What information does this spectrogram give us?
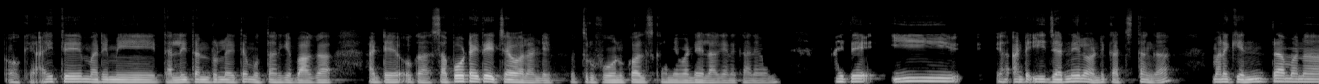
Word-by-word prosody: Okay. 100 +2 -10
అయితే 125 +1 0 0.2
మరి 115 0 +1
మీ 110 - +4 0.4
తల్లిదండ్రులయితే 110 +1 0
మొత్తానికి 105 0 -2
బాగా 95 +2 0 0.5
అంటే 105 +1 0 0.2
ఒక 100 - -4 0.2
సపోర్ట్ 140 +7 +5
అయితే 135 +1 +5
ఇచ్చేవారండి. 100 -4 +2 0.3
త్రూ 105 -3 -3
ఫోన్ 100 0 +2
కాల్స్ 100 -1 +1
కానివ్వండి. 100 0 -1
ఎలాగైనా 95 -1 -4
కానివ్వండి. 90 +3 -8 0.6
అయితే 135 +1 +3 0.5
ఈ - - +3 1.1
అంటే 115 - 0
ఈ - - +2
జర్నీలో 130 +4 +3
అండి 105 +3 -2
ఖచ్చితంగా. 100 0 -4 0.5
మనకేంత 120 +2 +1 0.2
మన 125 0 0
105 Hz, 125 wpm, -23 LUFS, 100-115 Hz, 1.1 s, సపోర్ట్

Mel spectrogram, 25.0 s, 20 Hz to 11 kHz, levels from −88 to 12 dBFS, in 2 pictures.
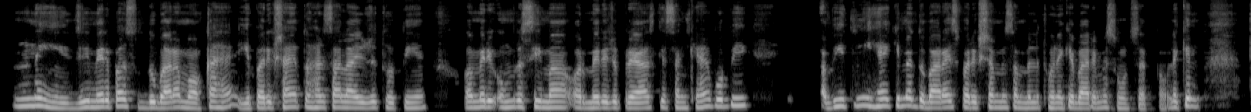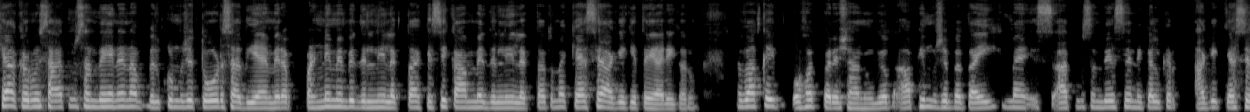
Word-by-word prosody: नहीं। 205 -7 +1
जी 165 +4 +2
मेरे 185 +1 +3
पास 205 0 +2
दोबारा 165 +1 +3
मौका 160 0 0
है। 175 +3 -2
ये 150 - 0
परीक्षाएँ 165 +3 +1
तो - - -1
हर 170 0 +1
साल 170 0 0
आयोजित 165 0 0
होती 160 +1 -3
हैं। 160 +1 -4 0.4
और 170 - +2
मेरी 185 +1 +4
उम्र 180 +2 +1
सीमा 175 -1 +1 0.2
और 165 -1 0
मेरे 160 +1 +3
जो 165 - 0
प्रयास 160 +1 +3
की 180 - -1
संख्या 170 +1 -3
है, 195 - 0
वो 205 0 +2
भी 225 +2 -1 0.8
अभी 190 +6 +1
इतनी 220 +2 -2
है 210 +1 +2
कि 215 +1 -1
मैं 220 -1 +2
दोबारा 165 -2 +3
इस 180 +1 -3
परीक्षा 170 +1 +1
में 170 0 -3
सम्मिलित 160 -2 -4
होने 160 -1 +1
के 165 - +1
बारे 150 +1 +1
में 165 - -6
सोच 150 -3 -8
सकता 145 - -8
हूँ। - - -10
लेकिन, 200 +4 0 0.5
क्या 215 -2 +5
करूँ 195 0 +5
इस 195 +1 -1
आत्म 185 +2 -1
संदेह 190 0 +3
ने 195 +1 +2
ना 195 0 +2
बिल्कुल 170 +3 -1
मुझे 185 +1 +2
तोड़ 185 0 +5
सा 175 -2 +1
दिया 160 0 +5
है। 155 - 0
मेरा 160 +1 +2 0.2
पढ़ने 170 +3 +1
में 190 -1 +1
भी 185 - +5
दिल 175 0 0
नहीं 175 0 +1
लगता, 170 +1 +1
किसी 175 +3 -1
काम 170 0 +1
में 175 -1 +2
दिल 160 0 0
नहीं 160 0 +1
लगता, 155 +1 -1
तो 170 - -8
मैं 185 - 0
कैसे 175 +1 +2
आगे 160 -1 0
की 160 +1 -1
तैयारी 140 -1 +3
करूँ? 140 +2 -8 0.5
वाक़ई 195 +1 +4 0.2
बहुत 195 +4 +1
परेशान 155 -2 +2
हूँ। 145 0 -5
अब - - -11
आप 165 - -5
ही 200 -1 +2
मुझे 180 -1 -1
बताइए, 160 +1 +1
कि 195 -1 -15
मैं 170 -1 0
इस - - -5
आत्मसंदेह 180 +1 -3
से 190 - +1
निकल 170 0 -1
कर 185 - -4 0.2
आगे 155 +4 -1
कैसे 170 +2 +1
170 Hz, 235 wpm, -23 LUFS, 160-185 Hz, 0.8 s, क्या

